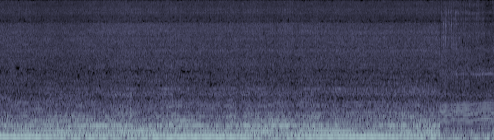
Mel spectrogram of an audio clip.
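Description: A mower engine runs with a steady, loud drone.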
